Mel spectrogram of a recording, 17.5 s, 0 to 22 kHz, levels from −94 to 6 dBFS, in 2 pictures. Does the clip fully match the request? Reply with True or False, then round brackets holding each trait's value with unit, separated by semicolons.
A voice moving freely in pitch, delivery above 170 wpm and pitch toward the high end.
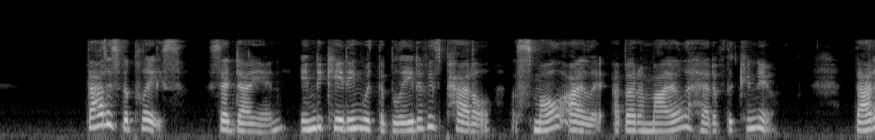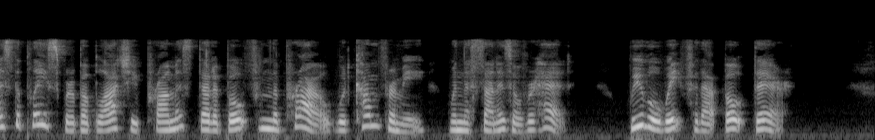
False (3.7 semitones; 180 wpm; 210 Hz)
